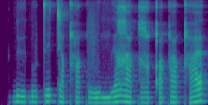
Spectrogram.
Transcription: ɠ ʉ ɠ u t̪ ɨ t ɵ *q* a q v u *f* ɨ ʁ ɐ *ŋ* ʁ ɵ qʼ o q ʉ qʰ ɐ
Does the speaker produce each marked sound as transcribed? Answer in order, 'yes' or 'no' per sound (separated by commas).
no, no, no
